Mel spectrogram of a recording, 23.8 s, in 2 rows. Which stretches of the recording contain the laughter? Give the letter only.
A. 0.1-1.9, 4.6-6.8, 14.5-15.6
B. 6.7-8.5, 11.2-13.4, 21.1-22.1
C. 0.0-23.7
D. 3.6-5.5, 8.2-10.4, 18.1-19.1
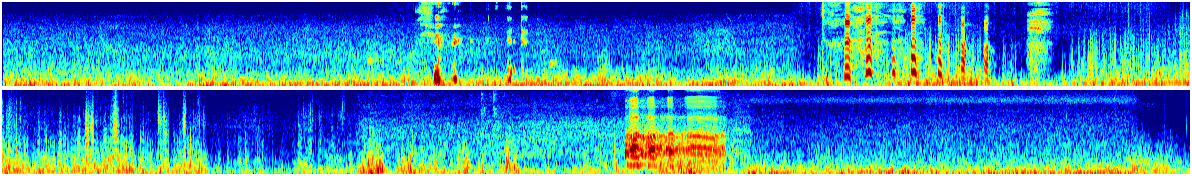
D.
